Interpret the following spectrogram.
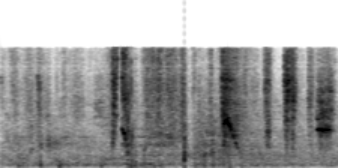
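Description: Several sharp smacks of boxing gloves landing in quick succession during an exchange of punches, over a steady background din of the hall.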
